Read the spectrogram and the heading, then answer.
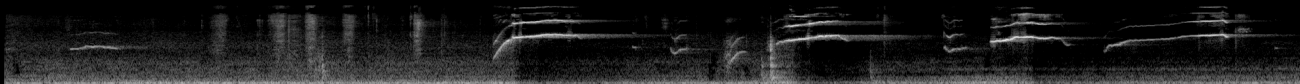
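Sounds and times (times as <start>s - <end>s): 
newborn red panda cub calling with high-pitched whistles: 5.0s - 8.7s, 9.4s - 12.8s.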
